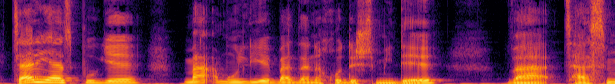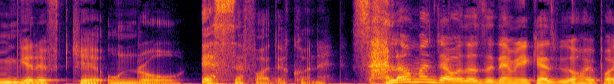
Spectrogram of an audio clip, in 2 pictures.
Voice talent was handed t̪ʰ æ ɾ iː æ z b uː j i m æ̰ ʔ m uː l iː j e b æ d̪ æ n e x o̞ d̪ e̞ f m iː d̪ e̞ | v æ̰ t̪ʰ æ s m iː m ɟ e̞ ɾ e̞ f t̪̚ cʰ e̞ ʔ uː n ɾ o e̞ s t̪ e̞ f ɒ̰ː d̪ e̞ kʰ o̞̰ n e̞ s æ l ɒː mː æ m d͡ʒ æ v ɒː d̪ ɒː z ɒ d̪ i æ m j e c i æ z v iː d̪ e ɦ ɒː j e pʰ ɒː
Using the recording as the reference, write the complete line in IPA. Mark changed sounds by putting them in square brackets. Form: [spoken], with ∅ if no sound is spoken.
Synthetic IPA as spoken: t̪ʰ æ ɾ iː æ z b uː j [e] m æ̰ ʔ m uː l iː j e b æ d̪ æ n e x o̞ d̪ e̞ [ʃ] m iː d̪ e̞ | v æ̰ t̪ʰ æ s m iː m ɟ e̞ ɾ e̞ f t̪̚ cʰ e̞ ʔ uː n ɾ o e̞ s t̪ e̞ f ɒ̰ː d̪ e̞ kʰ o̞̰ n e̞ s æ l ɒː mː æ [n] d͡ʒ æ v ɒː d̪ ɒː z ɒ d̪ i æ m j e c i æ z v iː d̪ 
